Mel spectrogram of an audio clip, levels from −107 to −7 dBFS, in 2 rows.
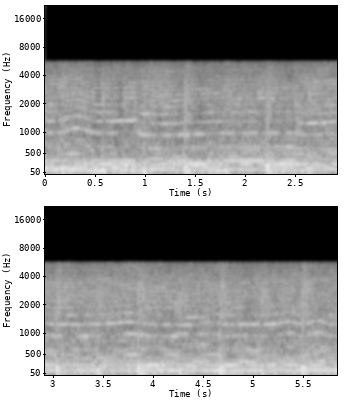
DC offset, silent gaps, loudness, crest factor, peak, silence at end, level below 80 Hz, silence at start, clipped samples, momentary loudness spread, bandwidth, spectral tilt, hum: under 0.1%; none; -20 LUFS; 16 dB; -4 dBFS; 0 s; -30 dBFS; 0 s; under 0.1%; 2 LU; 6 kHz; -5 dB/octave; none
